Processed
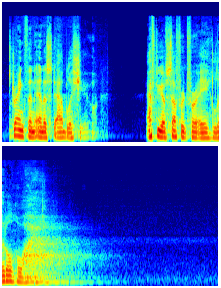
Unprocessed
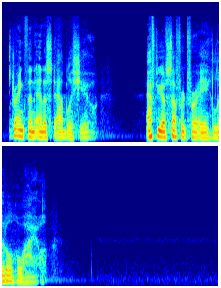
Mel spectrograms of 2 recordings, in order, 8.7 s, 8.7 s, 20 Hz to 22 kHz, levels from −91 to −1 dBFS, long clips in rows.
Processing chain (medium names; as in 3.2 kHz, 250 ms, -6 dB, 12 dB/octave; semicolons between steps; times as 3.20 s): 1.57–3.04 s: trance gate ".xx.....x." 92 bpm -12 dB; 4.73–5.14 s: reverb throw, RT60 2.5 s, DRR -0.5 dB; loudness maximiser +13.5 dB; trim -1 dB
